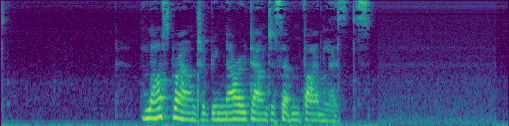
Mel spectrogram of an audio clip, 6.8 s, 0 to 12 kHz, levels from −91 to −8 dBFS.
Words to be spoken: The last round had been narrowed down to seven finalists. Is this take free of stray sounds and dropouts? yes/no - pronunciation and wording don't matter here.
yes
